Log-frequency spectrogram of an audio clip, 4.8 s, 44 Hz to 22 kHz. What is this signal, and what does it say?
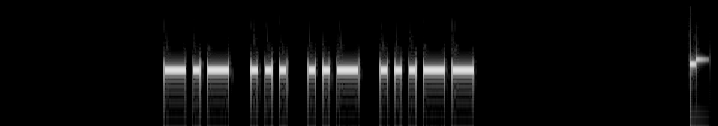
Morse code, heard as a keyed tone, about 25 wpm, 700 Hz. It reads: KSU3
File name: practice / 25wpm / Four Letter-Number Combinations - 25wpm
